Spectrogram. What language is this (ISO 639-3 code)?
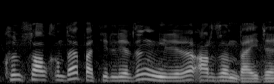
kaz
